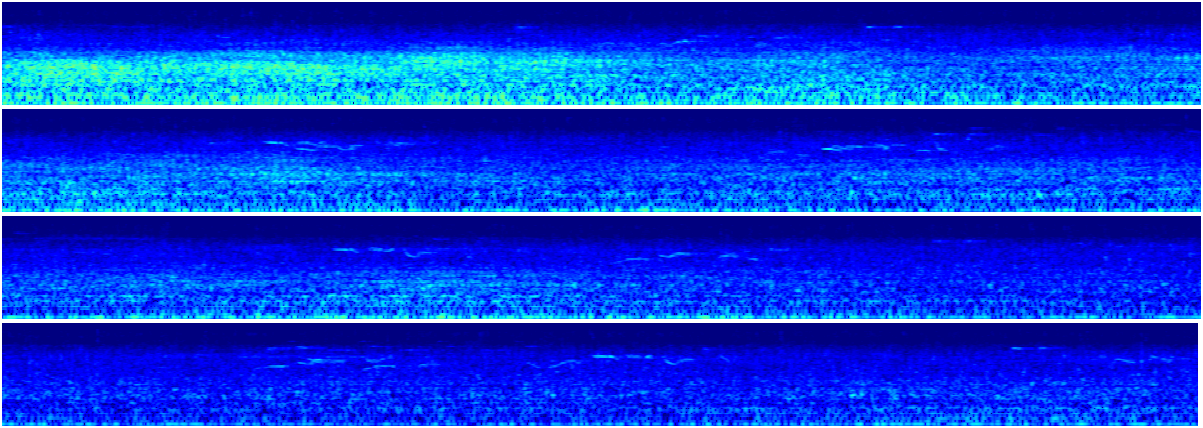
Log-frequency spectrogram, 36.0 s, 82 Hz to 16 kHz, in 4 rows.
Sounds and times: military helicopter passing overhead 0:00.0 - 0:15.8

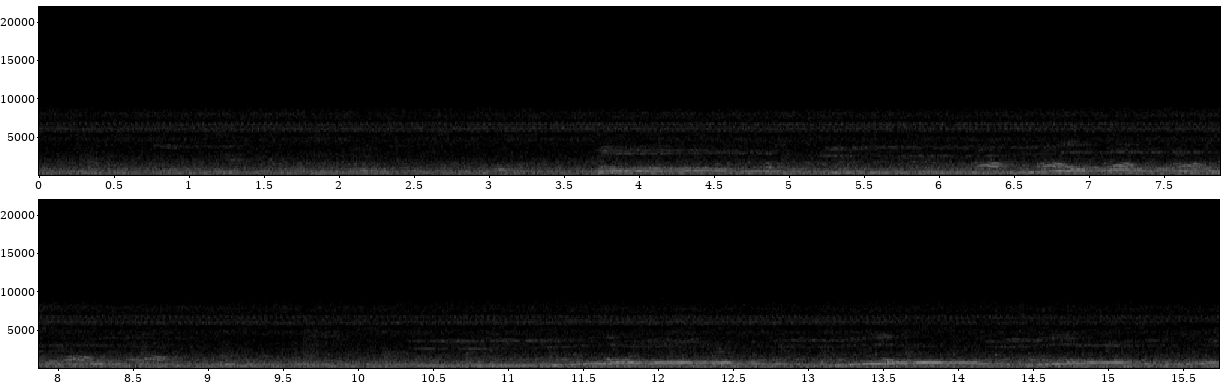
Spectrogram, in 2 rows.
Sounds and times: monks practising scriptures 0:03.8 - 0:08.9
monks practising scriptures 0:10.4 - 0:15.7

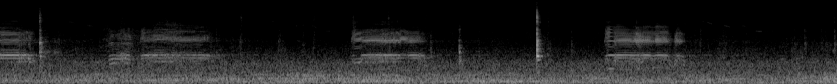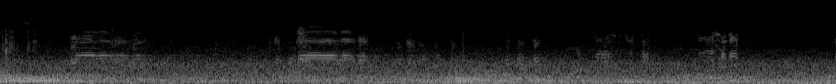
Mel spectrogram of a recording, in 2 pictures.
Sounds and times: Water bird crying 0:00.0 - 0:02.3
Water bird crying 0:03.5 - 0:04.4
Water bird crying 0:06.0 - 0:07.0
Water bird crying 0:11.1 - 0:12.6

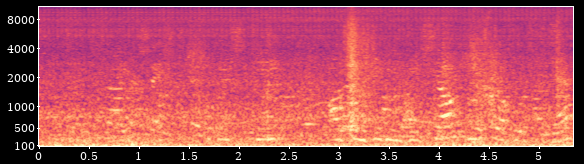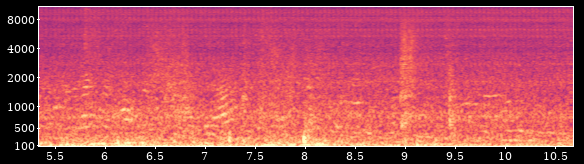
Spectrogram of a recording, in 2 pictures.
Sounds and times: rattle and hum is coming from a nearby fan 0:00.0 - 0:10.6
rumor of customers moving around 0:02.3 - 0:10.6
traffic from streets around the market 0:02.5 - 0:10.6

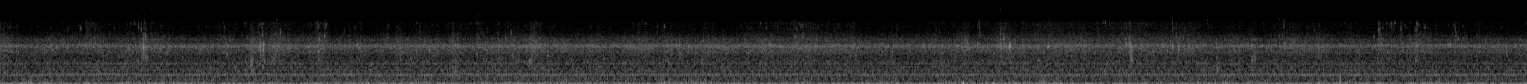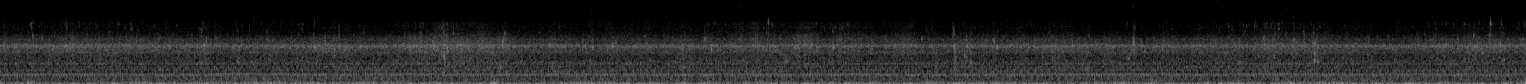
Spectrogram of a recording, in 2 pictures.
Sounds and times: hull of the boat 0:00.0 - 0:30.5

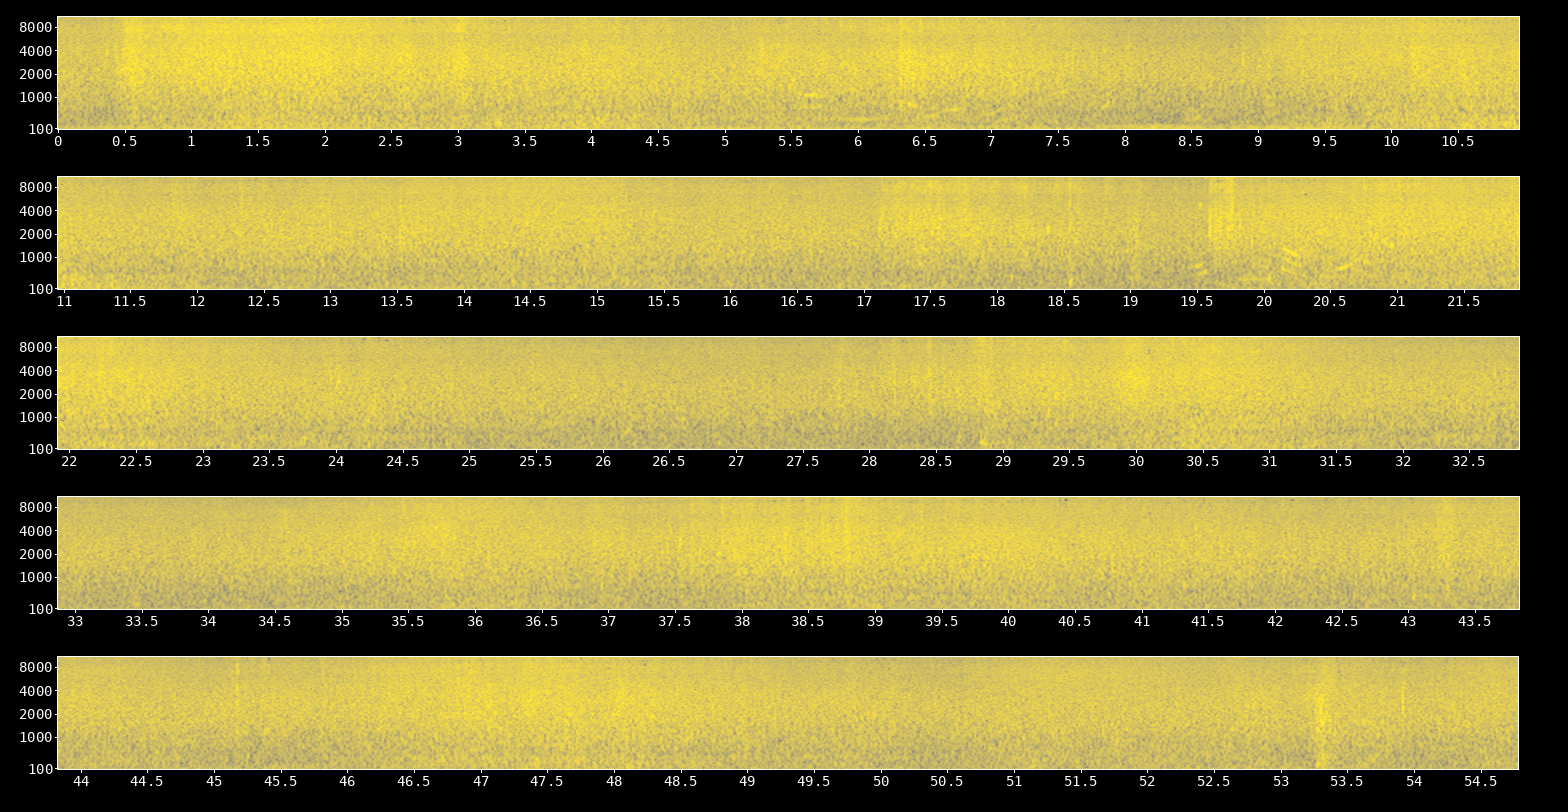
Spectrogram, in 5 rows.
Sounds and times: road noise 0:00.0 - 0:54.7
wave sound 0:00.0 - 0:54.7

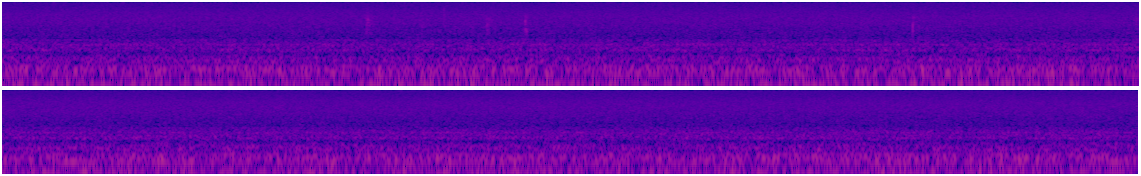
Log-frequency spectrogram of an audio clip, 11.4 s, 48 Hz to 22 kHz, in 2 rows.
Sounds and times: background noise 0:00.0 - 0:11.3

